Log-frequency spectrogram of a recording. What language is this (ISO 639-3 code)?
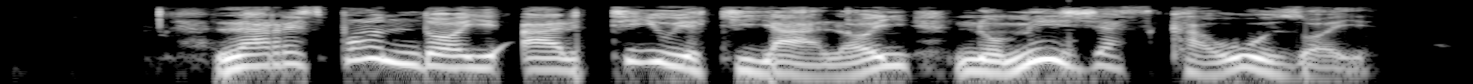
epo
